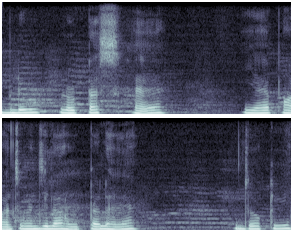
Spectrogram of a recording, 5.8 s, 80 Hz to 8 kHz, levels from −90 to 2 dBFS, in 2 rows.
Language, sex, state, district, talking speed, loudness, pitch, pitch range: Hindi, male, Bihar, Vaishali, 115 wpm, -13 LUFS, 195 Hz, 190-220 Hz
